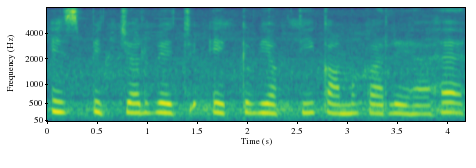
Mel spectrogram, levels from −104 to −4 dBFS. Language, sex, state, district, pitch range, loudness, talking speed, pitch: Punjabi, female, Punjab, Kapurthala, 235-260 Hz, -17 LUFS, 130 wpm, 245 Hz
